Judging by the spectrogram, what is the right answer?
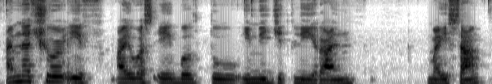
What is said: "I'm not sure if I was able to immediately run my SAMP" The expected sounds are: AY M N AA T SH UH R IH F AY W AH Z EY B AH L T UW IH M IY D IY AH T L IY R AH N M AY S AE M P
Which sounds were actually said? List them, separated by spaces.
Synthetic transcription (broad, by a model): AY M N AA T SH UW R IH F AY W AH S EY B AH L T UW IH M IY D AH T L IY R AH N M AY S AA M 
